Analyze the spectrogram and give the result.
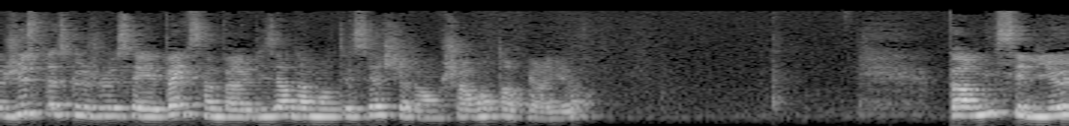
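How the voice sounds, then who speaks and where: Slightly high and a little mellow, this young adult woman's voice comes from far off the mic in an echoey, spacious room. As a booktuber, she talks her way through a quiz, chatty and self-deprecating, musing out loud.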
